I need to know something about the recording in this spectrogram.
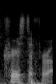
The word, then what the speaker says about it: Christopher: your name i say my name is Christopher all three syllables a big story about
